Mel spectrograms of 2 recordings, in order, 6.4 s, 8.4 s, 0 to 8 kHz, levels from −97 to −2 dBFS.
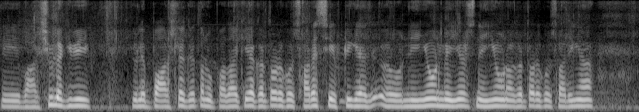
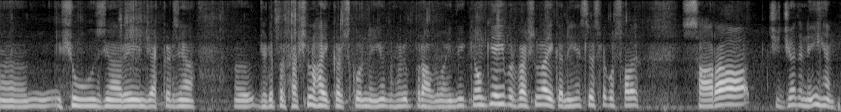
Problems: constant background noise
